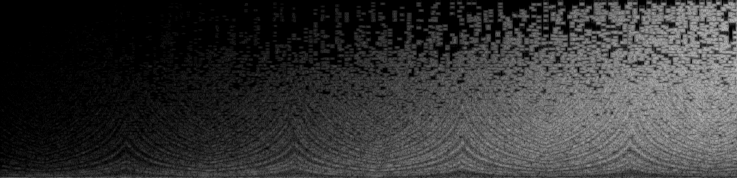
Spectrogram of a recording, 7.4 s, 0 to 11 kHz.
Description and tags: FX Uplifter 100
Trance, house, electro..
uplifter, short, trance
